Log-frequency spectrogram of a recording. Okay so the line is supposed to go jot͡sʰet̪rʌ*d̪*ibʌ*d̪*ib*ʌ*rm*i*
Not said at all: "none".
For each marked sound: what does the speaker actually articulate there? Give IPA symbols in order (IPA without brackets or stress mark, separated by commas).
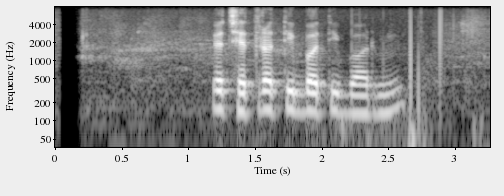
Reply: t̪, t̪, ʌ, i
